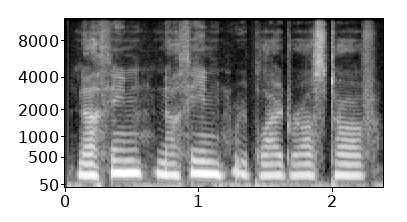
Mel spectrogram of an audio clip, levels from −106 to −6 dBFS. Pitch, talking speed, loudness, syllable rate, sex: 195 Hz, 100 wpm, -13 LUFS, 3.8 syllables/s, female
